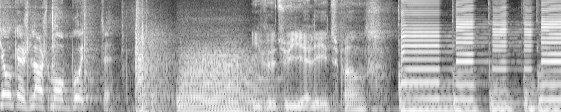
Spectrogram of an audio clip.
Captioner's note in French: Claquement de porte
